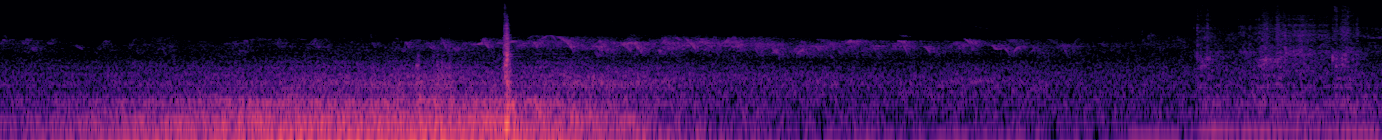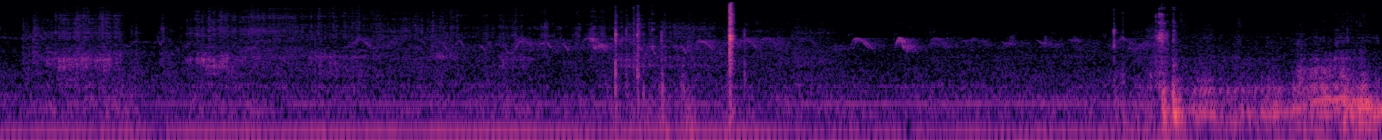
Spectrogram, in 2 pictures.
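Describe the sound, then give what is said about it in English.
A car engine rumbles and settles down as the car pulls into a garage, then a quiet hum follows with a few sharp mechanical clicks as the vehicle comes to rest. No one speaks. “I had just pulled into my garage.”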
